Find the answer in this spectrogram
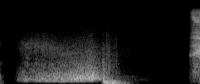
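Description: Whoosh sound effect marking an animated graphic sliding into view: a rush of noise that swells and fades over about a second, with a short low thump near its end.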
